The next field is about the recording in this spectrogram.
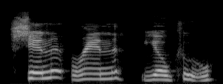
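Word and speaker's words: shinrin-yoku: as you like go into nature the oil pronouncing it I couldn't say it at first I made a funky name but it's Shin Rin Yoku it means the forest bathing it comes from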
